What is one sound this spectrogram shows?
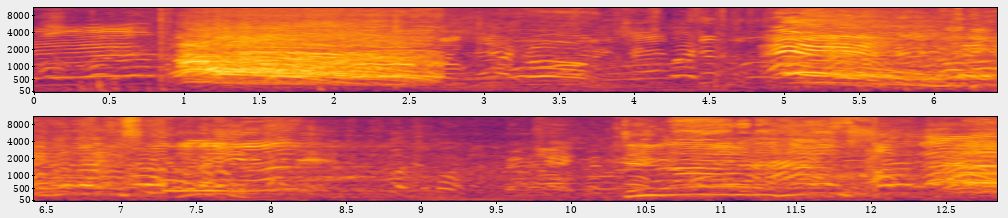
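A crowd of young men cheers and shouts loudly outdoors.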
